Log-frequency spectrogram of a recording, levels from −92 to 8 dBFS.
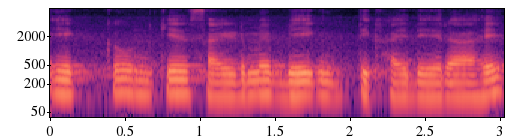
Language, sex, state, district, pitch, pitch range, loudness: Hindi, male, Bihar, Kishanganj, 115 Hz, 110-125 Hz, -24 LUFS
